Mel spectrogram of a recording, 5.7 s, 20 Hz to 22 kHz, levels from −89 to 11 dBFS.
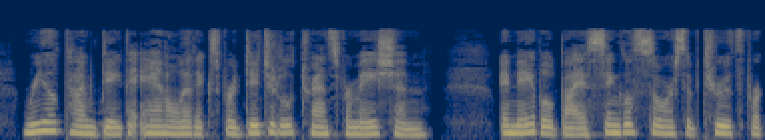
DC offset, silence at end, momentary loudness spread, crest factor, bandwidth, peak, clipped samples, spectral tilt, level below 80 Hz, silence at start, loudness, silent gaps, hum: under 0.1%; 0.05 s; 4 LU; 14 dB; 10 kHz; -14 dBFS; under 0.1%; -5 dB/octave; -64 dBFS; 0.2 s; -26 LUFS; none; none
